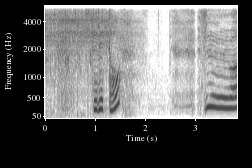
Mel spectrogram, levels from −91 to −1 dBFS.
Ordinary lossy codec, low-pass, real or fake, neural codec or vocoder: none; 5.4 kHz; fake; codec, 16 kHz, 16 kbps, FunCodec, trained on Chinese and English, 50 frames a second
